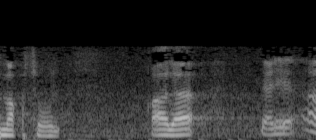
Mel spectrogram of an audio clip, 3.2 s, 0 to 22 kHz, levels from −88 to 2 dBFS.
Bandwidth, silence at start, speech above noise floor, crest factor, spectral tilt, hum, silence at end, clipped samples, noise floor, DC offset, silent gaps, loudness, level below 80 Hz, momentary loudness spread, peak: 5.8 kHz; 0 s; 20 dB; 18 dB; -10.5 dB/octave; none; 0 s; under 0.1%; -52 dBFS; under 0.1%; none; -32 LUFS; -62 dBFS; 23 LU; -14 dBFS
